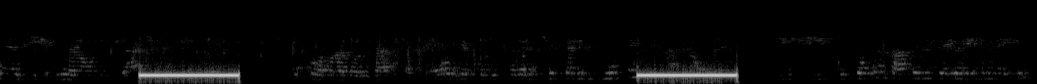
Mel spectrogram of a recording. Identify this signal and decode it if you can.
Ringback tone (Europe, 425 Hz), with speech.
